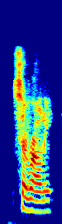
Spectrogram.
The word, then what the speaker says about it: Cerrone: Cerrone. Yeah, Cerrone.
